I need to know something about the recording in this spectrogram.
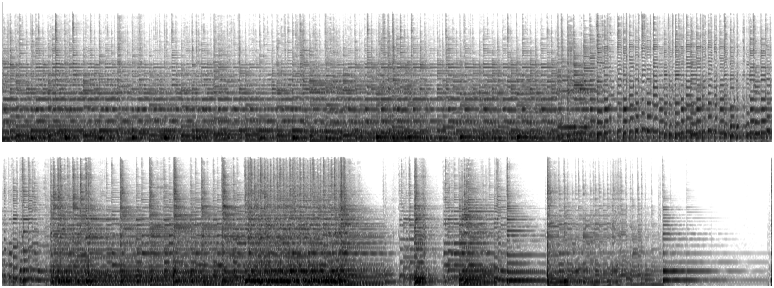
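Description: Acoustic guitar music, plucked and strummed, with a louder, fuller passage about two-thirds through. It fades away at the very end.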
